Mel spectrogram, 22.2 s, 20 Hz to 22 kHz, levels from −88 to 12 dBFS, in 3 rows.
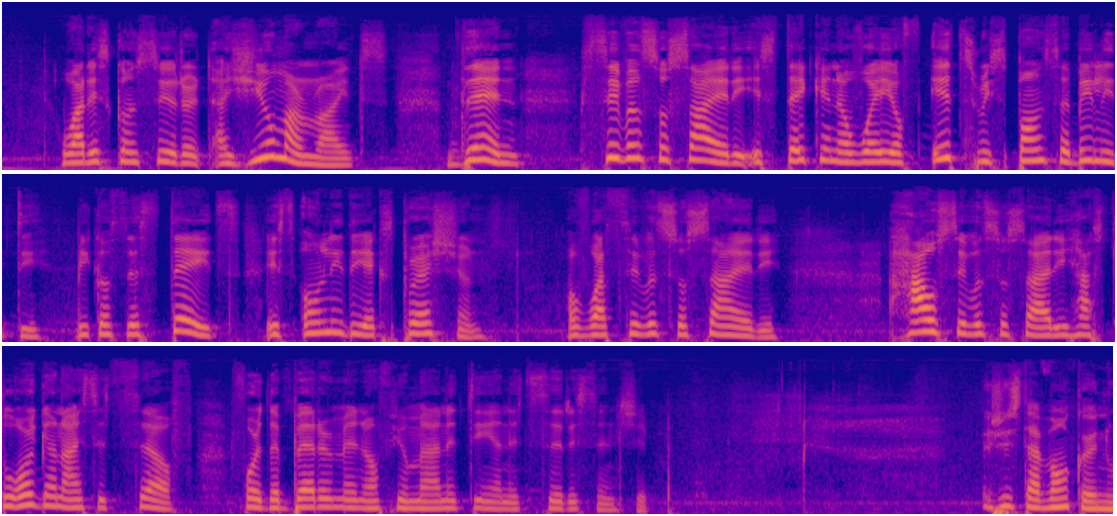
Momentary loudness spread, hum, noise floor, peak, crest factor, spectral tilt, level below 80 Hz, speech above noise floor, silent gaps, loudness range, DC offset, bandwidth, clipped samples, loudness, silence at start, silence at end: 15 LU; none; -54 dBFS; -6 dBFS; 20 dB; -5 dB/octave; -46 dBFS; 29 dB; none; 7 LU; under 0.1%; 16.5 kHz; under 0.1%; -25 LUFS; 0 s; 0 s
